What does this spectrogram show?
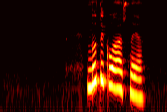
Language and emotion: Russian, positive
